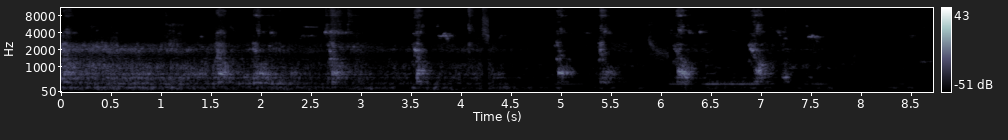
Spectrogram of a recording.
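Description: A dog barking in short, separate barks, about eight spread irregularly over several seconds, over a background noise that fades out during the first half.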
